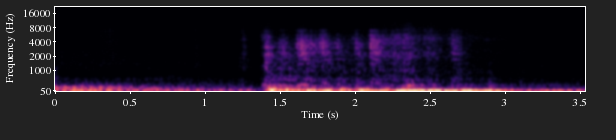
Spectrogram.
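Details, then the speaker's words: '57 with FiTech fuel injection reinstalled after warranty repair, first start attempt: uneven cranking chugs, then ragged firing bursts that surge and fade without settling into idle. Fires and shows an rpm signal but won't catch; hard start. "well it fired it never did that last time we have an rpm signal it's trying to start"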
